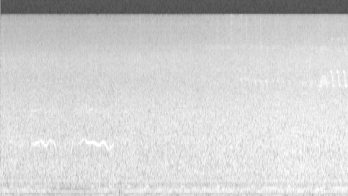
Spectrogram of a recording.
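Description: Steady rush of flowing river water, growing a little louder, over a low steady hum. Two faint wavering whistles sound about a second in.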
